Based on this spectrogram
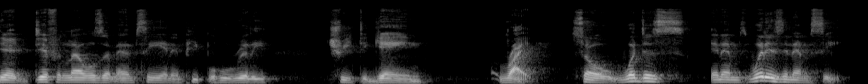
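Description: In a very clean recording with a silent background, a man with an American accent speaks fairly slowly in a fairly low, dark, mellow voice, his intonation lively and broken by long, frequent pauses. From New Jersey. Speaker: podcast host. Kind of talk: solo commentary podcast. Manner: casual, with many fillers and repeats.

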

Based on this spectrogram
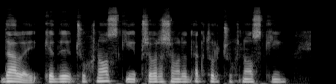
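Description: A man with an unremarkable speaking voice, medium pitch, moderate pace, and a dry, close sound with no echo. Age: 50s. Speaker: whistleblower, former corporate security manager. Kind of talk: interview.

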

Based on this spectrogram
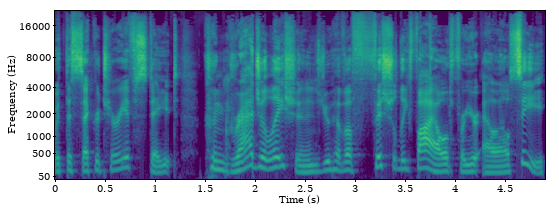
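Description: An unremarkable speaking voice, a man's, with lively intonation and a moderate pace, sounds dry and close with no echo on a very clean recording against a silent background. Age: 20s. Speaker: podcast host. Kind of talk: tutorial.

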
